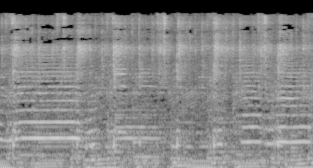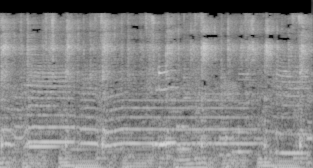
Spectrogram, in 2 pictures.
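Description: Live band playing an up-tempo groove: drums and bass keep a steady pulse under electric guitar, with a melody line that holds and bends its notes on top.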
